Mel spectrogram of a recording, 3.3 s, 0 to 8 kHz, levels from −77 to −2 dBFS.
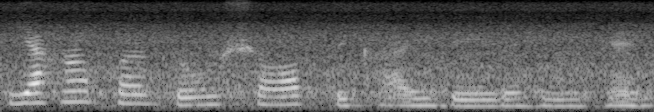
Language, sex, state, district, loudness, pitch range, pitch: Hindi, male, Madhya Pradesh, Katni, -22 LUFS, 175-240 Hz, 210 Hz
